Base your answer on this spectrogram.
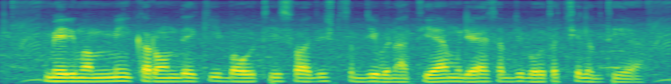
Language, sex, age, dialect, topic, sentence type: Hindi, male, 18-24, Hindustani Malvi Khadi Boli, agriculture, statement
